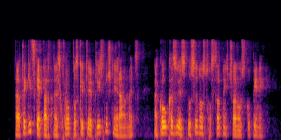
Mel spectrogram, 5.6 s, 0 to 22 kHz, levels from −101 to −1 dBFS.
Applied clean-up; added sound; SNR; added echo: neural mask model DeepFilterNet 3.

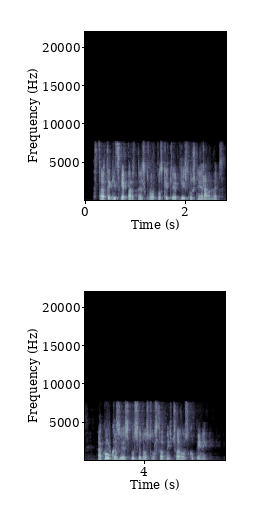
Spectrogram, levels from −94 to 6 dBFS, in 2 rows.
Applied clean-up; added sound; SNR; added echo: neural separator model SepFormer DNS4.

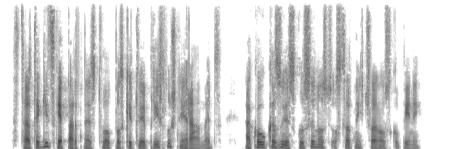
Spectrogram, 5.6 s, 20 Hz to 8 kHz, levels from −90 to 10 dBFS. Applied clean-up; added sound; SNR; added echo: none; none; none; none.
